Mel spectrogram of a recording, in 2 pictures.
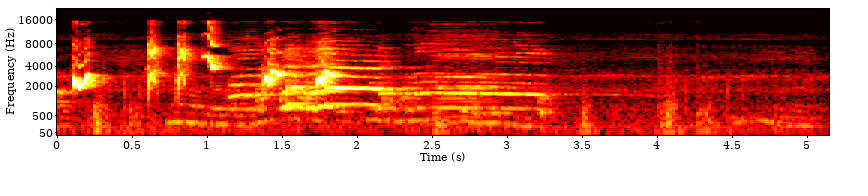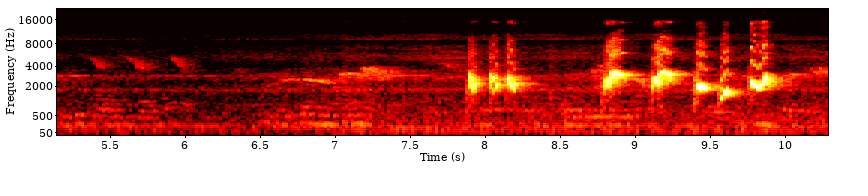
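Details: Song of a greater green leafbird, used for luring birds: a rich rush of mixed chirps, whistles and rattles, a quiet gap, then a series of sharp varied chips and short whistled notes.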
